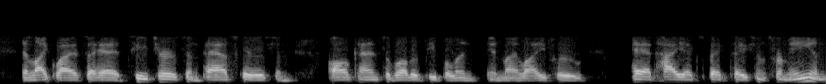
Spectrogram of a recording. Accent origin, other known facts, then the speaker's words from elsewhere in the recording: Washington, North Carolina, United States; I grew up in the little town of Washington, North Carolina, which is actually the first town in America named for George Washington. It's a wonderful little place, about 10,000 people.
